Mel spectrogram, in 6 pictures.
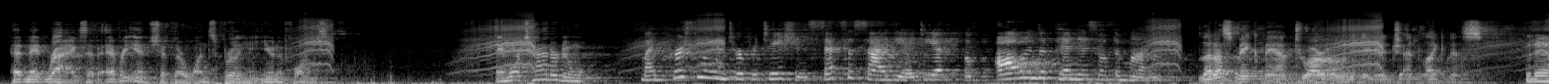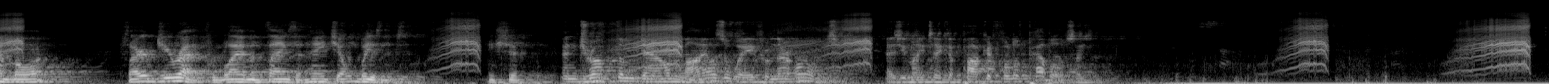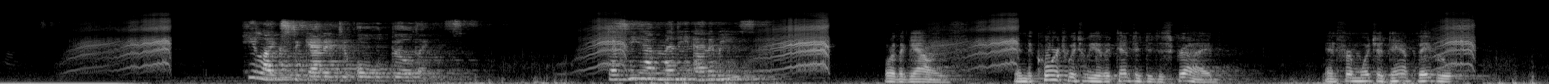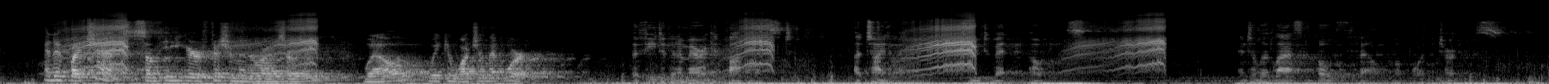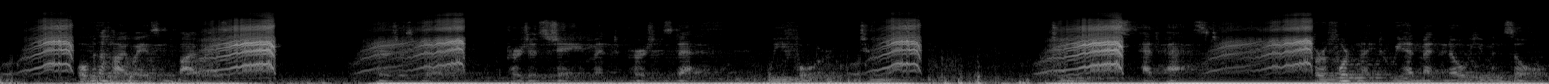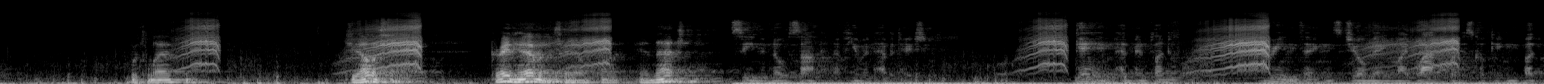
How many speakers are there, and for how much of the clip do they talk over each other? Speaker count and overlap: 10, no overlap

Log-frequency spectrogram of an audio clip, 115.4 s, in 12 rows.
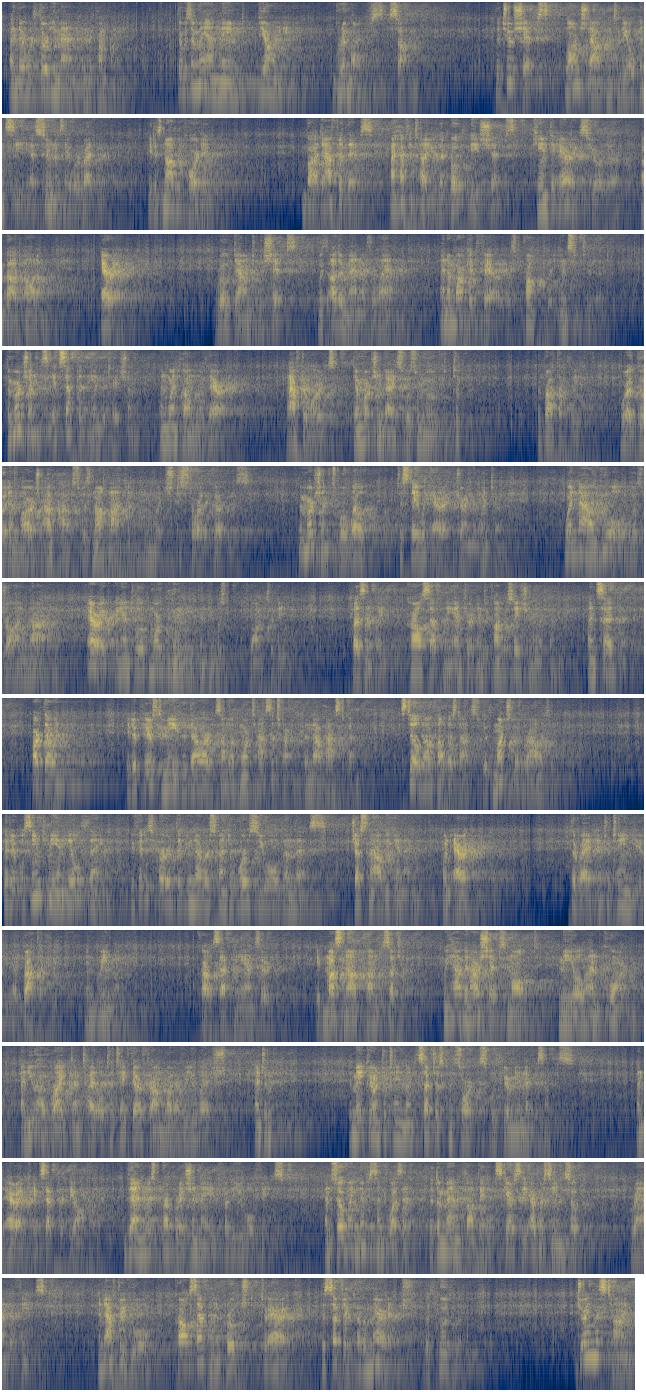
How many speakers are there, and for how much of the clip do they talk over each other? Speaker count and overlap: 1, no overlap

